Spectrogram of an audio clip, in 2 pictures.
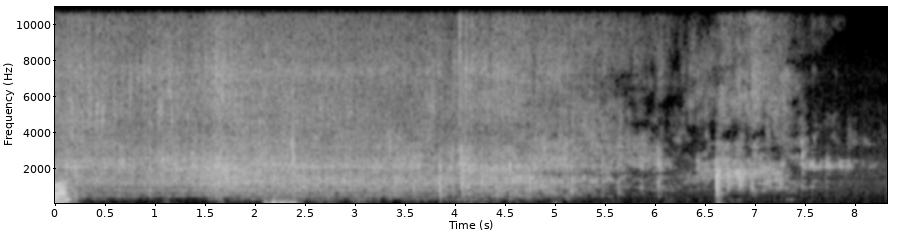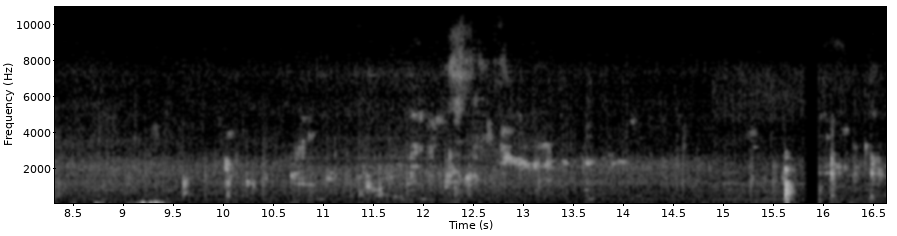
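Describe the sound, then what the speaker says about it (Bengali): Pangas fish pieces coated in spices drop into hot oil and hiss with a loud, dense sizzle for several seconds, then the frying fades to faint crackles and scattered small clicks. "এখন আমি তেলের পরে ছেড়ে দিব এখন আমি মাছগুলো ছেড়ে দিব"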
